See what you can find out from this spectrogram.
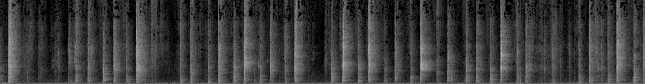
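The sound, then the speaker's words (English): Tarot cards handled during a reading: many crisp flicks, slides and soft snaps of card stock in an irregular, steady stream, fairly faint and with no talk. “That one just happened to catch my eye as I'm going through the cards right now.”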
